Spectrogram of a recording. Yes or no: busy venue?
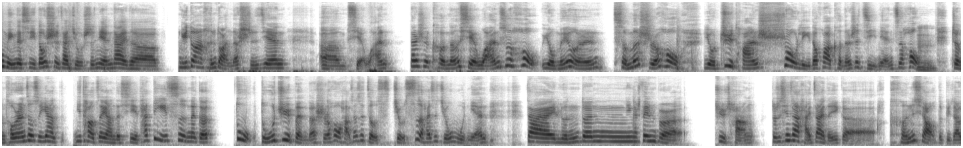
no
